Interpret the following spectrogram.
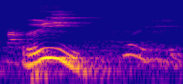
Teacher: Kemudian ketemu huruf ro yang berharokat kasroh, tasydid kasroh. Artinya apa? Harus dibaca tipis.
